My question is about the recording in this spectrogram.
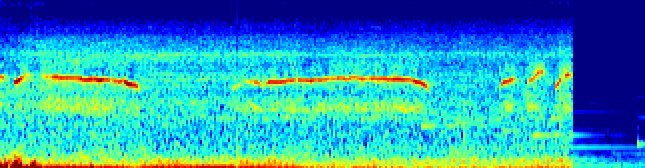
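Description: Two long, steady high whistled notes, each held one to two seconds, over a low steady rumble, then a few short chirps. Near the end the sound cuts off abruptly to faint piano music.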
